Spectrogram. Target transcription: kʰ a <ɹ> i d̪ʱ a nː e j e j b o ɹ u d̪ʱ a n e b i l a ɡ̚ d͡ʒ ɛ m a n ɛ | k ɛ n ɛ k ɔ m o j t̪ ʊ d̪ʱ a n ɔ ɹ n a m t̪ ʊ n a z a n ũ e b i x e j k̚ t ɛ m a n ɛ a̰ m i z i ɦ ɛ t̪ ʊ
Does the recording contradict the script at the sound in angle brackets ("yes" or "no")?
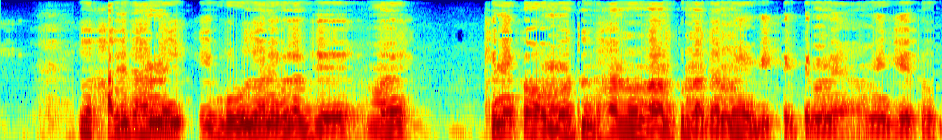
yes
